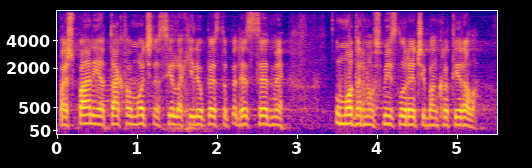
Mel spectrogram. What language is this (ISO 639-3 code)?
srp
